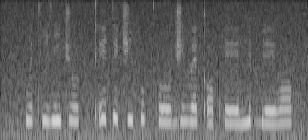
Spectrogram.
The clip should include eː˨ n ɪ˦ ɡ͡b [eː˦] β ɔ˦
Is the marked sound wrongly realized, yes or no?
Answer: yes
